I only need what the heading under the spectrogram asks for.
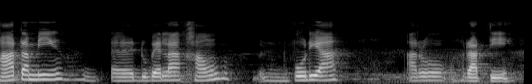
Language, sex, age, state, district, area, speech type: Assamese, female, 60+, Assam, Barpeta, rural, spontaneous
